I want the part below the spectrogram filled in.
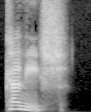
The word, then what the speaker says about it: caniche: Caniche.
